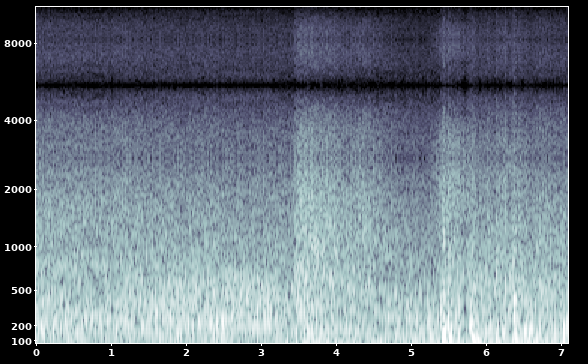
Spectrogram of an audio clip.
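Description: Storm sound: a steady rushing roar like wind and rain, with low rumbling that builds about three and a half seconds in and again near the end.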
